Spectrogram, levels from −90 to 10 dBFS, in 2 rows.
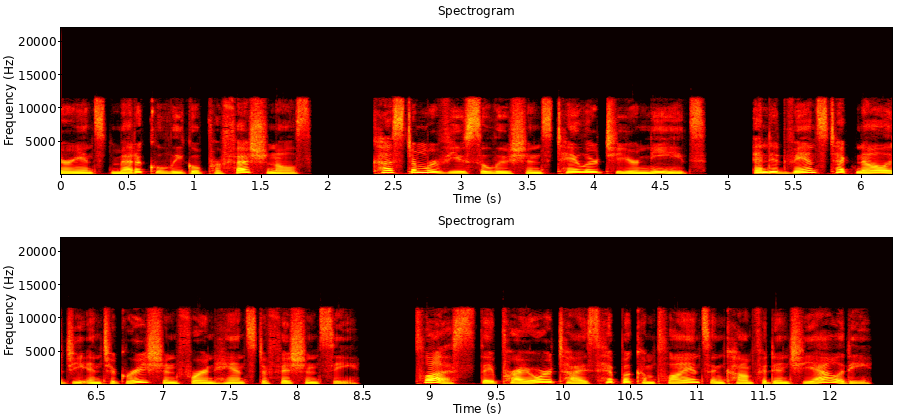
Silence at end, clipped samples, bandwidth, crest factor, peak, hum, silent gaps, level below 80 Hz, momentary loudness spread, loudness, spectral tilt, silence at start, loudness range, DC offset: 0.15 s; under 0.1%; 12 kHz; 16 dB; -2 dBFS; none; 1.91-2.32 s, 4.92-5.16 s, 8.52-8.86 s; -50 dBFS; 6 LU; -18 LUFS; -5.5 dB/octave; 0 s; 1 LU; under 0.1%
